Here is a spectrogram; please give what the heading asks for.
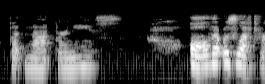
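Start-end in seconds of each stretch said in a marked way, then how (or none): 0.1-1.5 soft whispered refrain; a hushed, pitying whisper. A narrator's reading. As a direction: breathe it out, much softer. Refrain of the left-out bunny.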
